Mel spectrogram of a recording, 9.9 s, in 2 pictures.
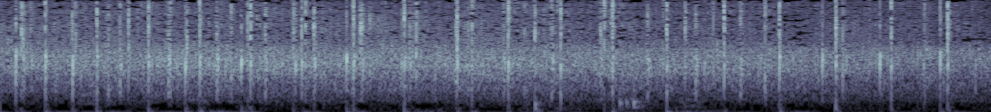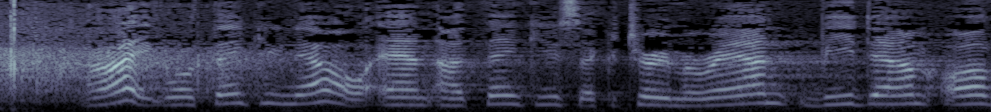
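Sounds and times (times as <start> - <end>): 
audience applause: 0.0 - 6.0
speech: 5.9 - 9.9.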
